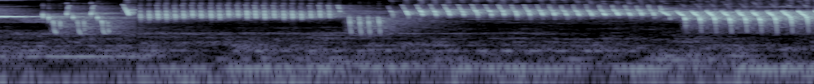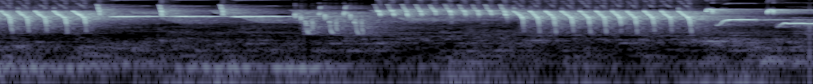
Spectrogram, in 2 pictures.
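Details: Canary in full song, recorded for teaching young birds: long rattling trills of rapid repeated notes, interrupted by sharp downward sweeps and clear whistled tones, steady and loud.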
